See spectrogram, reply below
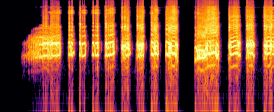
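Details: Calling hen used as a lure for roosters: one drawn-out rasping note opens a rapid string of sharp, clipped clucks, broken by one longer, harsher call midway.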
